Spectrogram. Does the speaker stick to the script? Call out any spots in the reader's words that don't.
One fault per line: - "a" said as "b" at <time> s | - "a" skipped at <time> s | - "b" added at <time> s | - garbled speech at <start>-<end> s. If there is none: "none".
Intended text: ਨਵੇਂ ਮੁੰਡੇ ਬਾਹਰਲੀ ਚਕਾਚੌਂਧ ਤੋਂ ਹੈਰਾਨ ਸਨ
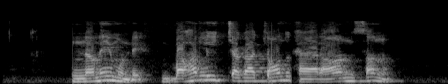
- "ਤੋਂ" skipped at 2.9 s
